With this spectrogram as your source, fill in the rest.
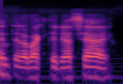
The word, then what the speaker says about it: Enterobacteriaceae: Ok, se pronuncia Enterobacteriaceae.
